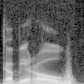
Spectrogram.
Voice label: "cabirou", gasconha

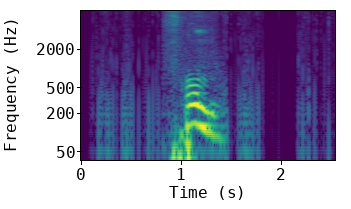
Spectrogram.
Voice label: "font", Gascon

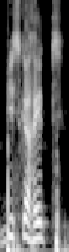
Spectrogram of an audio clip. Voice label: "biscarret", gasconha

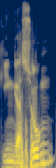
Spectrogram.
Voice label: "guingasson", gasconha

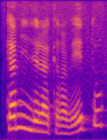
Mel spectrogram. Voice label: "camin crabeta", gasconha

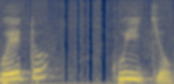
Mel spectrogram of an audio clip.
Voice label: "coeta", Gascon

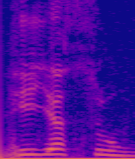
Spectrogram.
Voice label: "hilhasson", gasconha

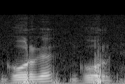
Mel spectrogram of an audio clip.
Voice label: "gorg", gasconha

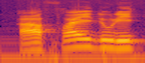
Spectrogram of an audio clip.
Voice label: "afreidolit", gasconha

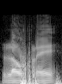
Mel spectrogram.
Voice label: "laurer", gasconha

